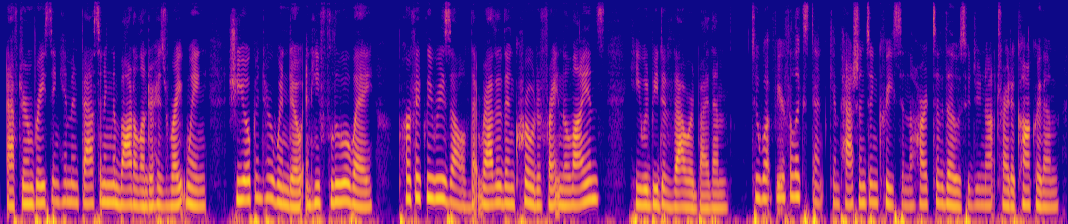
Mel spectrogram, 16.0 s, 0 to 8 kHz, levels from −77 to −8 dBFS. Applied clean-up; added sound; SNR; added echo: none; none; none; none.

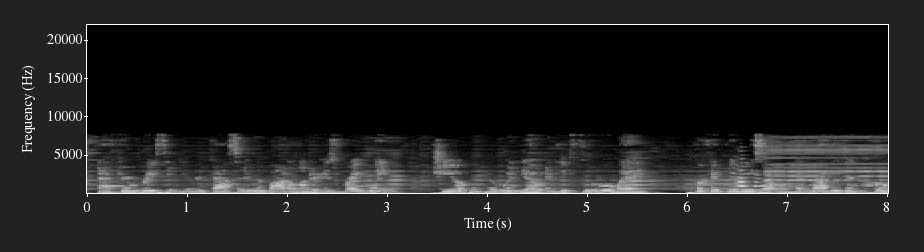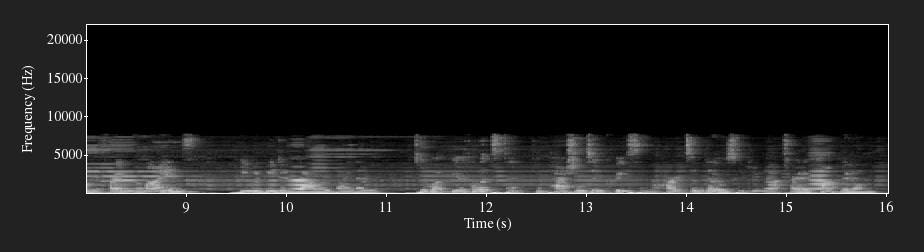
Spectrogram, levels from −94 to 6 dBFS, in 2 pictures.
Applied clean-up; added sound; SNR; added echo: classical method WPE with log-MMSE.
